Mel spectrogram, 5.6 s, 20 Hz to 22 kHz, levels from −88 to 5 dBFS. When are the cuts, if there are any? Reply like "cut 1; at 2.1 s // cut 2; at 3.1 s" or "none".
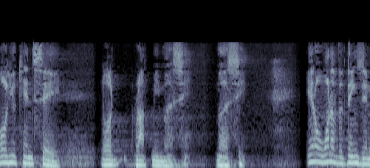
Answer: none

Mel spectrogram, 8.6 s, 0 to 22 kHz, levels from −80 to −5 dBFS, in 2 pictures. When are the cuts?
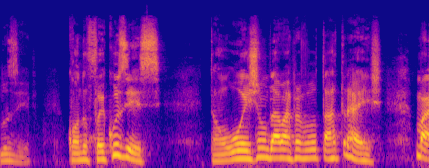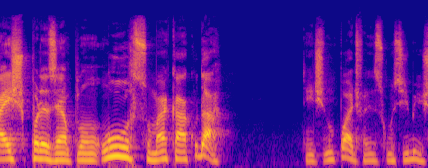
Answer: cut 1; at 5.3 s

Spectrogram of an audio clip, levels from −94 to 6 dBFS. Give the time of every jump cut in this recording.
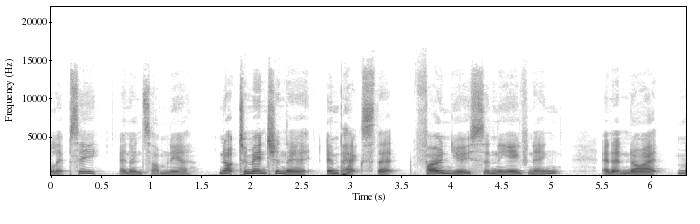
none

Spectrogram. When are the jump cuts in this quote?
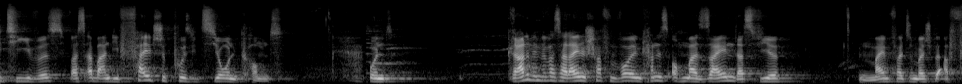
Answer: cut 1; at 3.7 s // cut 2; at 7.3 s

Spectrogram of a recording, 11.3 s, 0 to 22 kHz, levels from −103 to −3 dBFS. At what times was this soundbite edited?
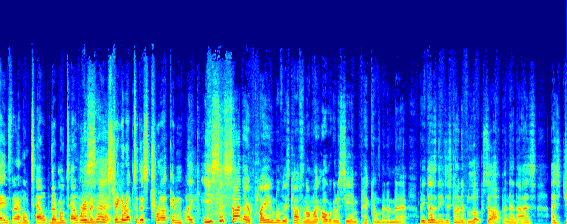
none

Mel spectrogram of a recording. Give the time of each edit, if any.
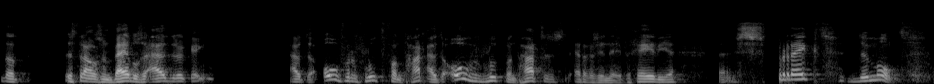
cut 1; at 4.2 s

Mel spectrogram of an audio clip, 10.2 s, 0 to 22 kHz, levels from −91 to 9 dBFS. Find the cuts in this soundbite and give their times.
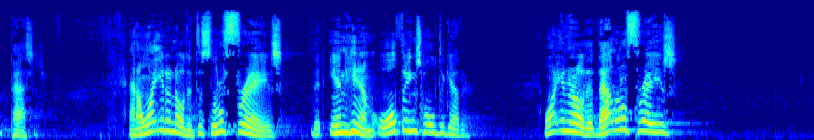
none

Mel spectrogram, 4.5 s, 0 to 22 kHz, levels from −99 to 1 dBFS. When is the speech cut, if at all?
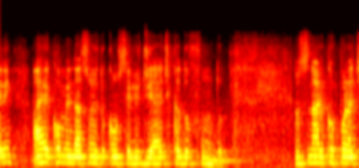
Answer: cut 1; at 3.6 s

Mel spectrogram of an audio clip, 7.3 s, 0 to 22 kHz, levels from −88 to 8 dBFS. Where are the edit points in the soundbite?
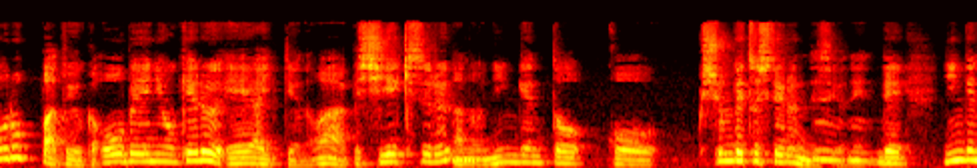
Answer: cut 1; at 3.4 s

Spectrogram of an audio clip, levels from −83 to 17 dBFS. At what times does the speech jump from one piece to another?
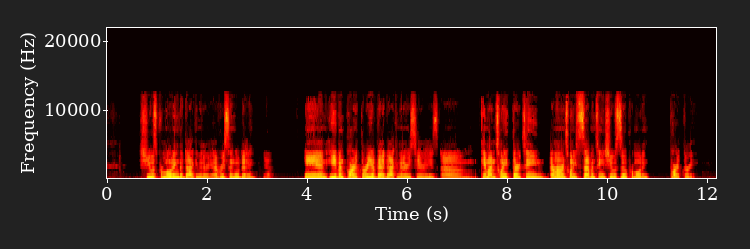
cut 1; at 3.0 s

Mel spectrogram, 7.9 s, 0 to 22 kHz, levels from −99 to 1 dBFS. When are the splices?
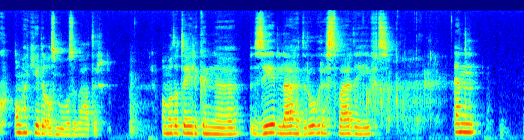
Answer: cut 1; at 6.8 s

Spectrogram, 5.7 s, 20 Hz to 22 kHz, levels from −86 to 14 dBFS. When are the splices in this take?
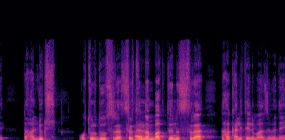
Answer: none

